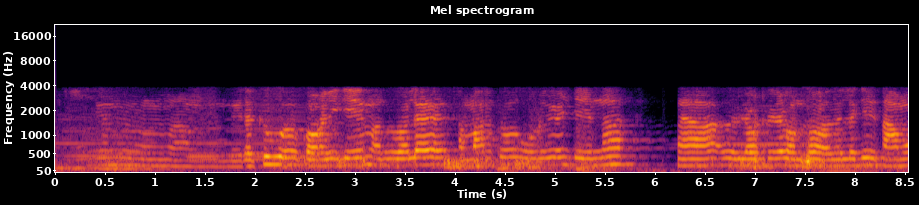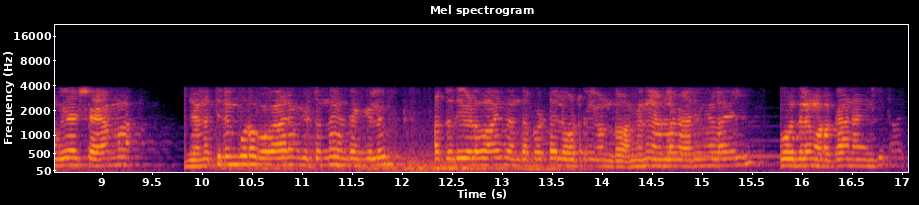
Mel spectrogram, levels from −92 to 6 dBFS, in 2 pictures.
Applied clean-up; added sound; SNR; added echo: none; Squeak; 15 dB; reverberation time 0.7 s.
